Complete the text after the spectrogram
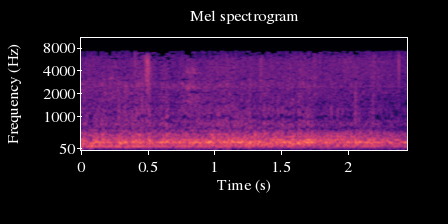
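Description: An airplane engine drones steadily in flight 5,000 feet in the air, headed for Palm Springs, a continuous low hum with a buzzing tonal edge that holds an even loudness throughout, with no voices.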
